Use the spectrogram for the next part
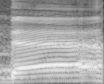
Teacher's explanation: huruf dal itu makhrajnya digusi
